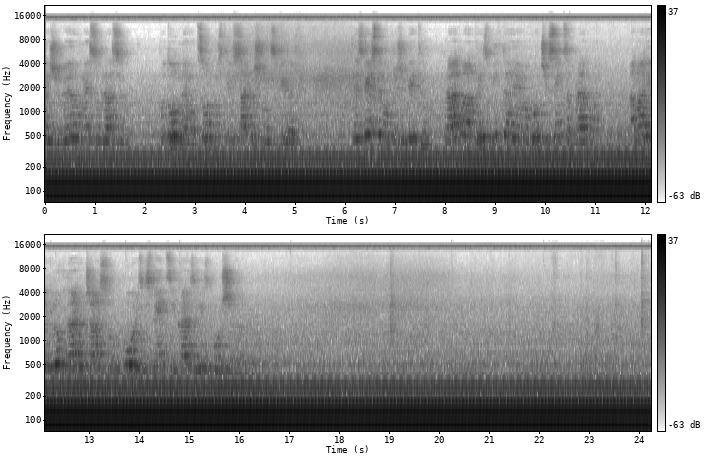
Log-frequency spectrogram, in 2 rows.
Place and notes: Centralna Postaja, Koroška cesta, Maribor - sonic fragment from performance Bič božji
Maribor, Slovenia, June 2014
